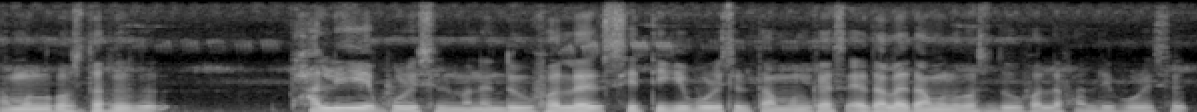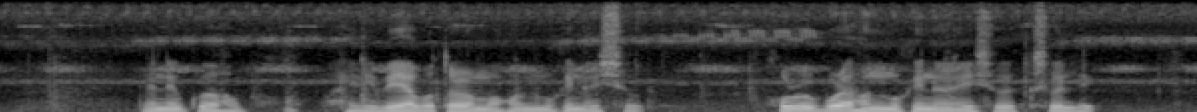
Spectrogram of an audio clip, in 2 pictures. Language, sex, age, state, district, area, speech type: Assamese, male, 18-30, Assam, Darrang, rural, spontaneous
